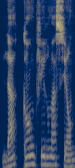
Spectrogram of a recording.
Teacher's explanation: not pronouncing that N kind of keeps the vowel in a different place in the mouth, which is much more French. So also we will notice we will pronounce more French vowels if we don't pronounce those N's.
